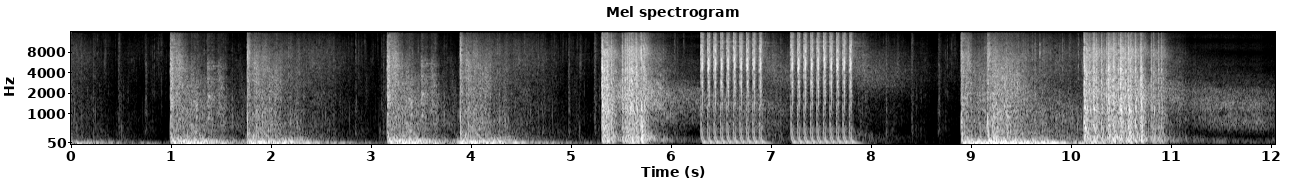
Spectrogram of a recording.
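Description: Explosions boom in short, heavy bursts.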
